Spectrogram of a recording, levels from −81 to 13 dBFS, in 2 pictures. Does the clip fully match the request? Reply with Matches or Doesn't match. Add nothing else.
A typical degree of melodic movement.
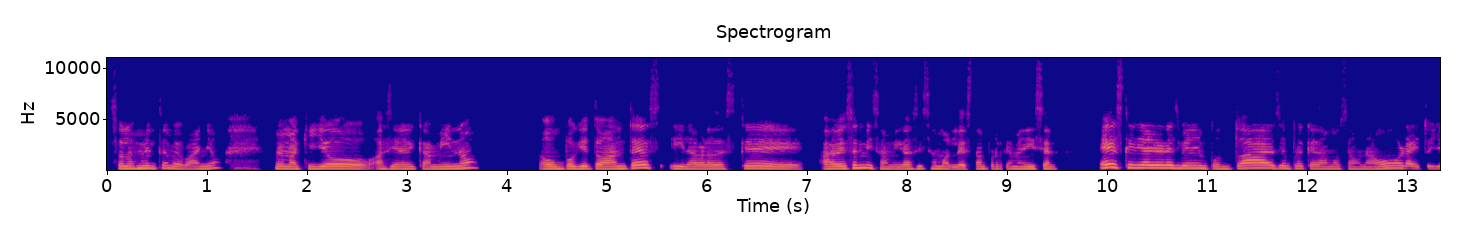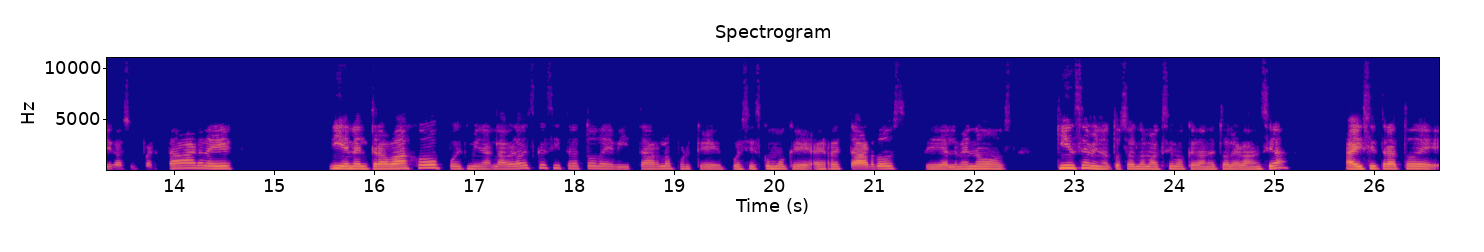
Matches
